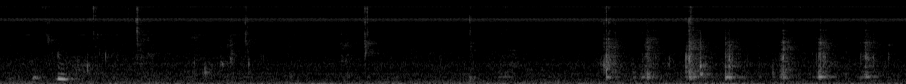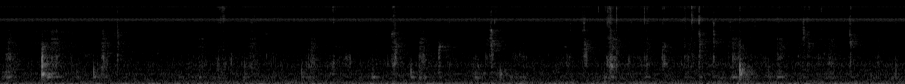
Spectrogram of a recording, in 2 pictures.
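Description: A woman's fingers click and rustle against food on a plate.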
